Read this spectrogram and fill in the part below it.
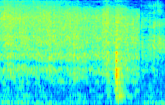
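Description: Street-style vegetable chow mein hisses and crackles as it fries hard on a high flame, a continuous near sizzle with a brief scrape or clank of the spatula partway through.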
